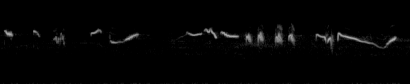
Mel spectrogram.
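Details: Crested lark song recorded in Córdoba: liquid whistled notes sliding up and down, mixed with short burry clicks in a quick burst, then a long falling slurred whistle; clean, with no other sounds.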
